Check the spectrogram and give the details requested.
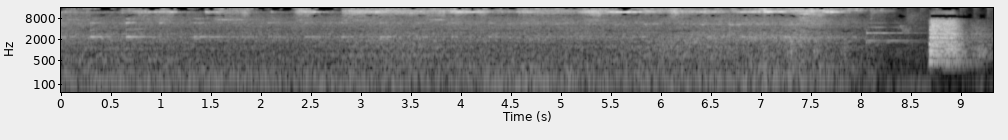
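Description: Tri-Rail double-deck passenger cars rolling past with a steady low rumble and wheel noise, which falls away about eight seconds in. Near the end comes one short, loud blast of a train horn.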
